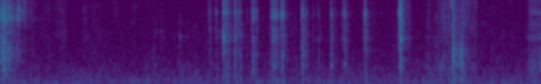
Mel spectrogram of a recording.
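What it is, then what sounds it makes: Bar of soap being shaved with a knife. A metal utility knife blade shaves flakes from a solid cream-coloured bar of soap held in the palm. After a brief scrape and a quiet pause, a rapid series of crisp, bright scraping clicks follows, each short and dry with almost no low end, fading back to near silence with a final soft scrape.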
